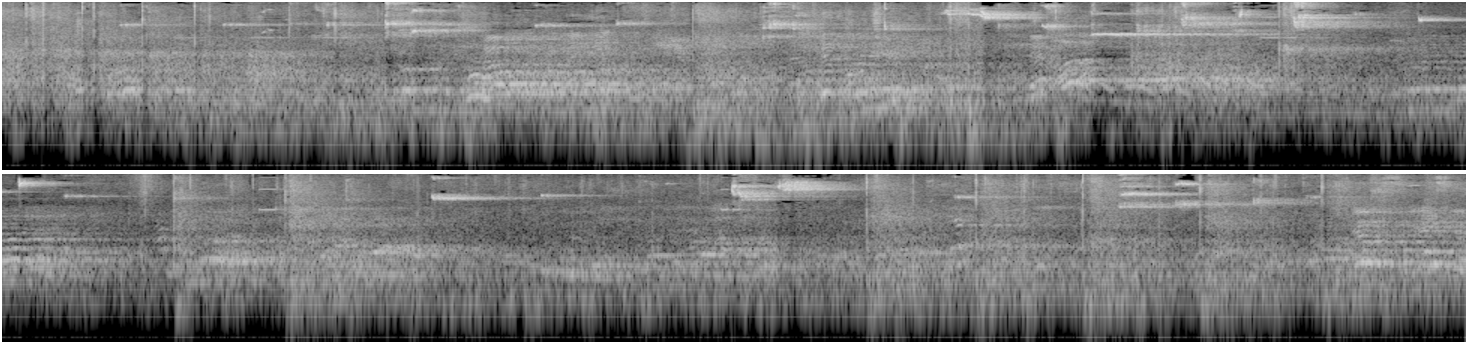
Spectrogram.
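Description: A basketball bounces on the floor as a player dribbles.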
